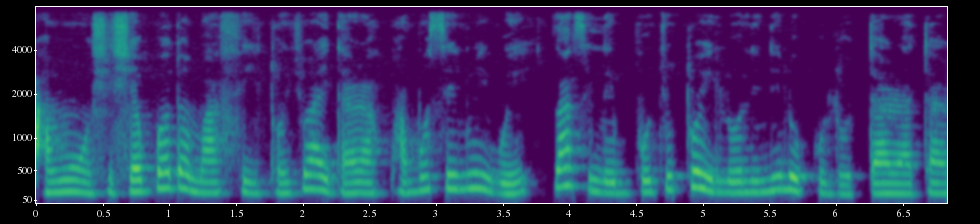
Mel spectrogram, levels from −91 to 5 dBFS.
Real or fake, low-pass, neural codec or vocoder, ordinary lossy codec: real; 7.2 kHz; none; none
